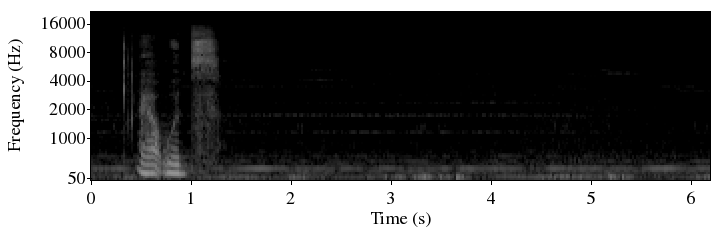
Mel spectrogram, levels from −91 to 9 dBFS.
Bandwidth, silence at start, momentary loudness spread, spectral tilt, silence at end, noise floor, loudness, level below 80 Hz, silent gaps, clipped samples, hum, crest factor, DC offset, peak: 16 kHz; 0.25 s; 26 LU; -5 dB/octave; 0 s; -68 dBFS; -42 LUFS; -72 dBFS; none; under 0.1%; none; 20 dB; under 0.1%; -28 dBFS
